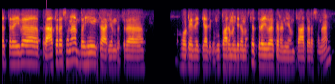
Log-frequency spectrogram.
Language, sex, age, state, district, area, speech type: Sanskrit, male, 30-45, Karnataka, Uttara Kannada, rural, conversation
